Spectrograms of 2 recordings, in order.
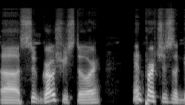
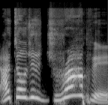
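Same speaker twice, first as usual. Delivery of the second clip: very high screaming, drawn out and slow. Retelling a robbery, imitating a masked robber screaming an order: imitating a robber screaming. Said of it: "he screams at me like".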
